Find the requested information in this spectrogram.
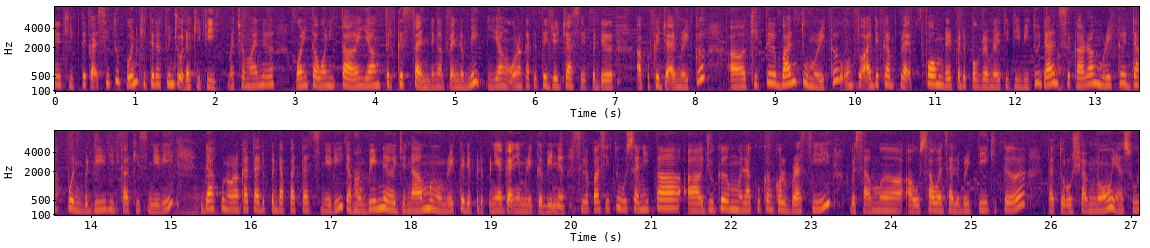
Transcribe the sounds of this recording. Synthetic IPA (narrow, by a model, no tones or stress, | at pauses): kit̪əkaʔsit̪upʊnkit̪əlaht̪uɲd͡ʒʊʔ̚dahkifimãt͡ʃamːanə̃wanit̪awanit̪ajaŋt̪ərkəsandəŋãnpɛndəmɪk̚jaŋoɾaŋkat̪at̪ərd͡ʒəd͡ʒasdaɾipada | ʔpəkərd͡ʒaʔanməɾeka | ʔəkit̪əbant̪uməɾekaʔunt̪ʊkadakanplɛt̪̚fɔrmdaɾipadapɾoɡɾamlat̪it̪ivit̪udansəkaɾaŋməɾekadahpʊnbərdiɾidikakisəndiɾidahpʊnoɾaŋkat̪aadapəndapat̪ansəndiɾidahmə̃mbinə̃d͡ʒənamə̃məɾekadaɾipadapəniaɡanjaməɾekabinə̃sələpasit̪uusanit̪aəd͡ʒuɡamə̃lakukankolaboɾasibərsamə̃əusawanselibɾit̪ikit̪a | d̥at̪ʊɾoʃamnɔjaŋsu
